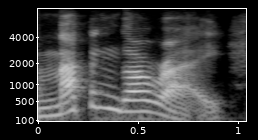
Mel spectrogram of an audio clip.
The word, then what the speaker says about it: Mapinguari: A mapping gorai. It's spelled Mapinguari.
